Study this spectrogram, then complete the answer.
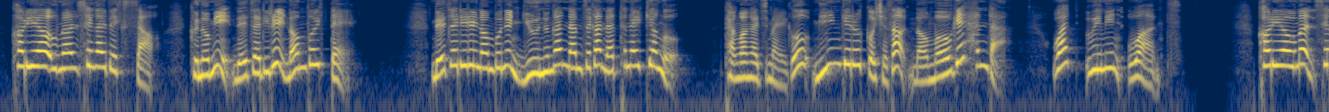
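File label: Korean female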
